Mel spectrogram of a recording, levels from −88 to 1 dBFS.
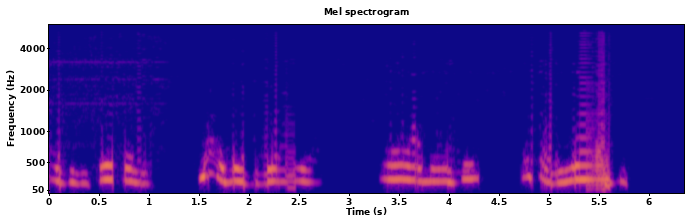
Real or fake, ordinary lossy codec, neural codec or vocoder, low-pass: real; AAC, 32 kbps; none; 5.4 kHz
